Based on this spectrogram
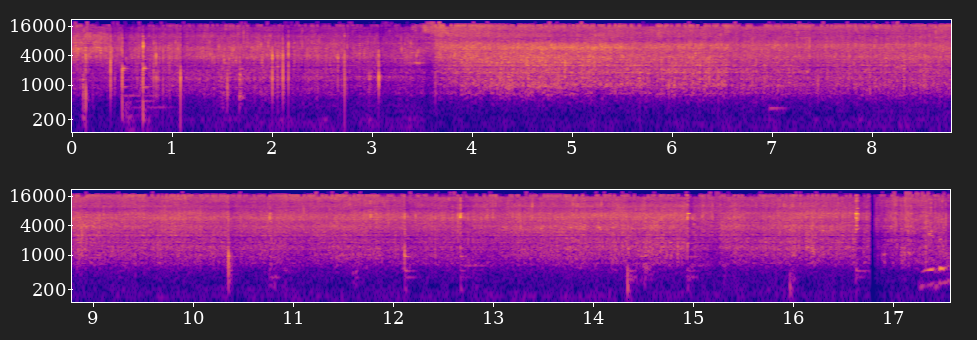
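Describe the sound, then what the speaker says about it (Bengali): Pumpkin leaves hitting a pan of hot oil with garlic, green and dry chillies and black cumin: light clatter first, then a sudden loud hissing fry that holds steady with occasional stirring knocks, close and without speech. "রসুন, কাঁচা লঙ্কা, শুকনো লঙ্কা, এবার শাকটা দিয়ে দেবো"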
